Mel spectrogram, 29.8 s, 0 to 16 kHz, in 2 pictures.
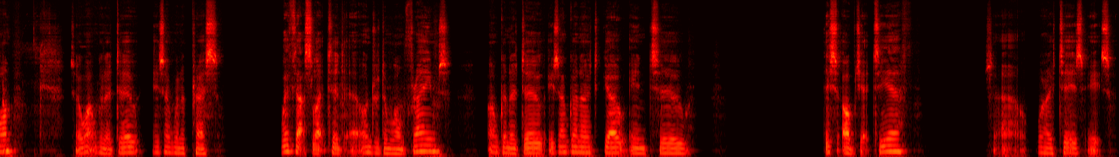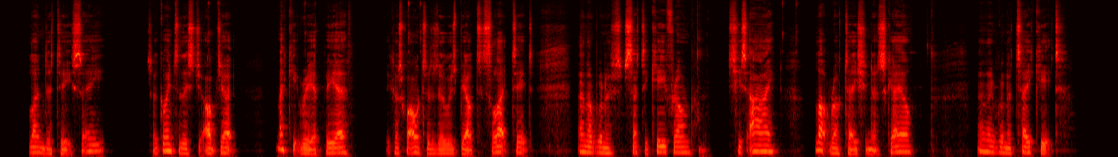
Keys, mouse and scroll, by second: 3.2 click, 5.0 scroll, 6.4-7.8 scroll, 7.8-9.6 scroll, 13.4 middle click, 13.6 middle click, 17.9 click, 19.2 click, 20.6 click, 24.3 i, 25.6 click, 29.7-29.8 Right.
